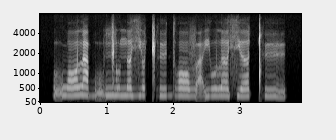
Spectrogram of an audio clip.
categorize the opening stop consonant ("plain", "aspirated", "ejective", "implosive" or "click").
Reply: implosive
